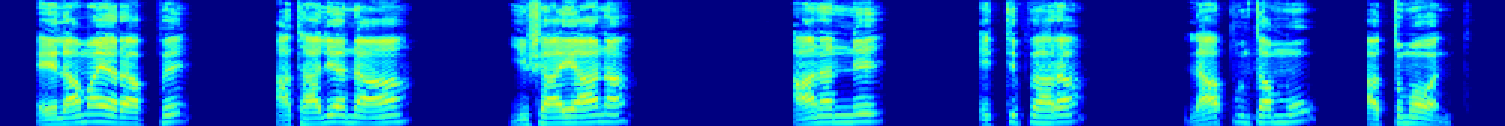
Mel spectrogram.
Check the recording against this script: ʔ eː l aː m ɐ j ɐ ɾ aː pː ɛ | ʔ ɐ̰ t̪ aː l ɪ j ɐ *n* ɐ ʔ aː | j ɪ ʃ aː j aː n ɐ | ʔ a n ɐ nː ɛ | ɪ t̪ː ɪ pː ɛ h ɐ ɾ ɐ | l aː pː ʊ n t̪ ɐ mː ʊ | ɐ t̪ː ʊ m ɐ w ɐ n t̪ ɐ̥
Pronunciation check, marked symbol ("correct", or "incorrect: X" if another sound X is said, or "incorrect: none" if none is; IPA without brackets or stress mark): correct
